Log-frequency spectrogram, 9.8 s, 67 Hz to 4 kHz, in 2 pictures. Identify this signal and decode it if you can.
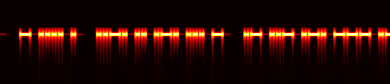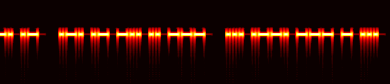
Morse code, heard as a keyed tone, about 31 wpm, 750 Hz. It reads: THE FIRST AURORA RADIO SPOTS
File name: Morse / 30WPM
